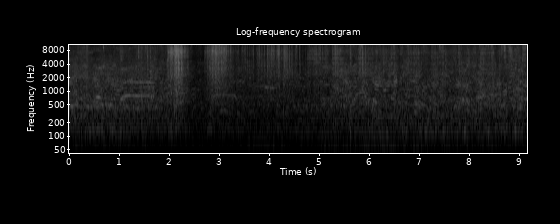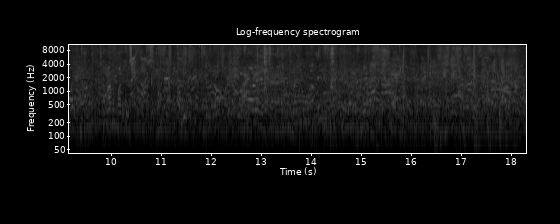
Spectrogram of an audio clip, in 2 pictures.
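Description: A large crowd chatters in the stands outdoors.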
